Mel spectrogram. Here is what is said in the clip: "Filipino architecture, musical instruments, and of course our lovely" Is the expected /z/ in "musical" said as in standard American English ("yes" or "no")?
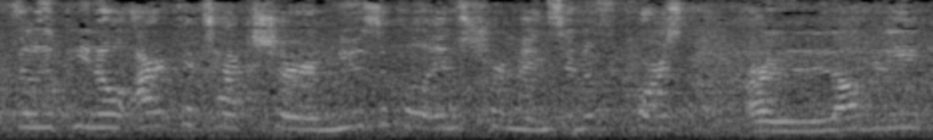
yes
